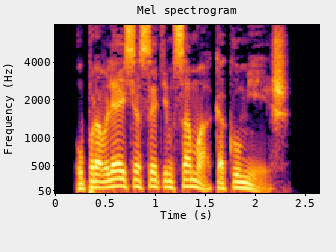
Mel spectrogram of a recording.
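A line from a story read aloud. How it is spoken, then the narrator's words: Cold reply. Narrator (Russian): ответил он холодно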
